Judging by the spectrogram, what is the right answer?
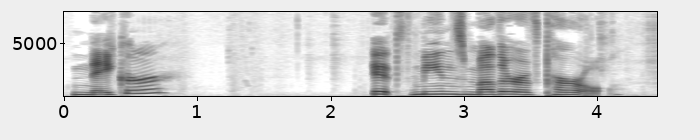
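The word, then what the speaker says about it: nacre: Um it's pronounced naker.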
